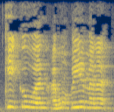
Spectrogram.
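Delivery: high, loud call over the shoulder; shouting. Acted. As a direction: call back while rushing off. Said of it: "Mum rushes off shouting".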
